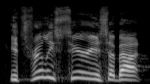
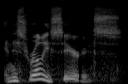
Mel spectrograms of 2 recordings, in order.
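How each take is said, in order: First: Preacher pressing the point home; emphatic repeat. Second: Quiet gravity before the repeat; hushed. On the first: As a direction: lift and stress really in It's really serious. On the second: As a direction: drop to a near hush on really serious. Quiet line before emphatic repeat. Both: Acted.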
